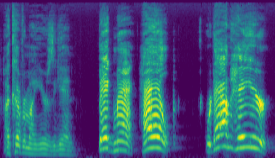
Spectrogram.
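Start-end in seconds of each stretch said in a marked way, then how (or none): 1.5-4.0 loud, high, urgent holler; yelling for help. A narrator's reading. Applejack trapped in a well calling Big Mac, yelling for help. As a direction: shout up to someone far above. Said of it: "Applejack keeps on yelling".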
